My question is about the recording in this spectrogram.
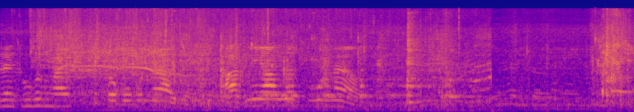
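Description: Chatter of several voices, then near the end water from a steel bucket starts pouring and splashing into a large pot of paneer curry.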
